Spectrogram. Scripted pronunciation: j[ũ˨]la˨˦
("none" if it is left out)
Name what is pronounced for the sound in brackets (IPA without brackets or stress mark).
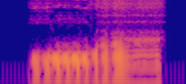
ũ˨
